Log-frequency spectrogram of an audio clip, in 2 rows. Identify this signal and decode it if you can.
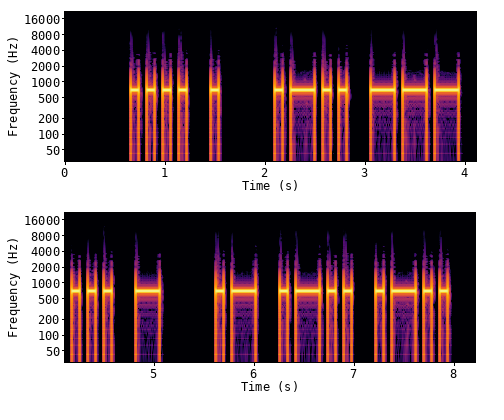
Morse code, heard as a keyed tone, about 15 wpm, 700 Hz. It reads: HE LOST ALL
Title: Sentences from Top 1400 Words 15wpm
